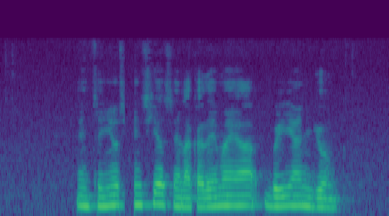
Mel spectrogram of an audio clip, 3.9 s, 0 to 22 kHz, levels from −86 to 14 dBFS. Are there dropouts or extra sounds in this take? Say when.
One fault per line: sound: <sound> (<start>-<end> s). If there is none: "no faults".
sound: dropout (1.2-1.3 s)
